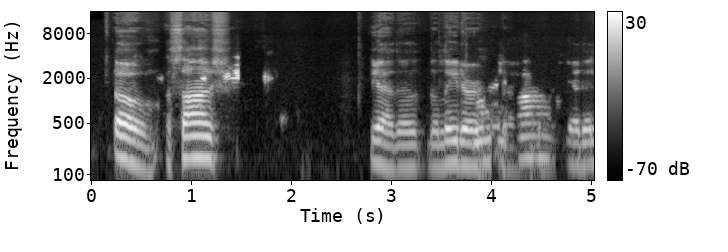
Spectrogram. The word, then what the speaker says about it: Assange: uh was uh i know i'm about to mispronounce this dude's name help me out assad asajji oh assange yeah the leader yeah the leader of uh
